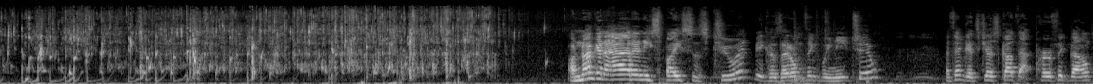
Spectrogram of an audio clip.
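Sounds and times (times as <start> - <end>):
liquid pouring into a pot: 0.0 - 5.6
speech: 5.7 - 10.9.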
